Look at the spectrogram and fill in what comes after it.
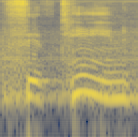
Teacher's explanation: with a number of teen, you have to put stress on the second syllable, not the first syllable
